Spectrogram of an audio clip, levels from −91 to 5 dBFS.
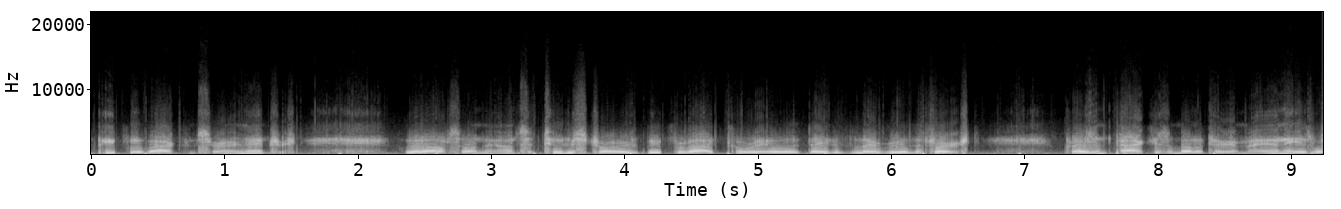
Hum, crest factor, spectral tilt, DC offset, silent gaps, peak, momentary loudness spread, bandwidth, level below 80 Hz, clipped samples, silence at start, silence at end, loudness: none; 12 dB; -7.5 dB/octave; under 0.1%; none; -4 dBFS; 9 LU; 8.4 kHz; -40 dBFS; under 0.1%; 0 s; 0 s; -18 LUFS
